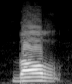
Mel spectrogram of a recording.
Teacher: زبر ہے، اس لیے یہ را موٹا پڑھا جا رہا ہے۔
